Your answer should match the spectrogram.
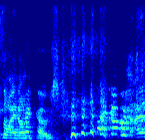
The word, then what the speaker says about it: Pechous: Pechous.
